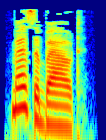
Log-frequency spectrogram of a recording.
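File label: "mess about", British English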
